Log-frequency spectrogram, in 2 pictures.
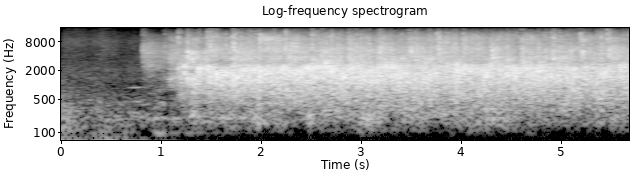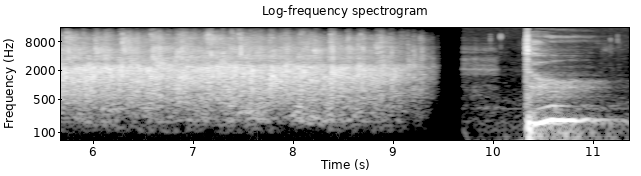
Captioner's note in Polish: oklaski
